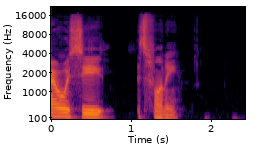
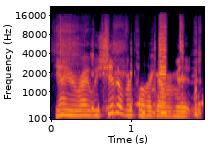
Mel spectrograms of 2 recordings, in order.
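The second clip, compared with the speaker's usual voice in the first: higher, louder fake-sweet agreeing voice; 8 semitones higher, 4 dB louder than usual. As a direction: play a bait girl luring him in. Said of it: "honeypots your ass, being like".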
